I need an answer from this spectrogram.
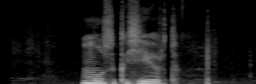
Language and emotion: Russian, neutral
